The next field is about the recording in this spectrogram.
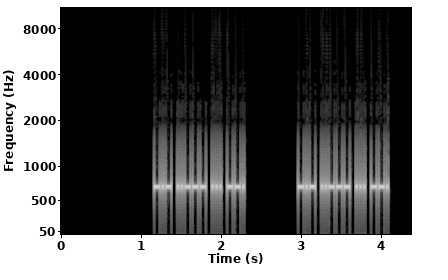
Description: Morse code, heard as a keyed tone, about 50 wpm, 700 Hz. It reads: K2SG K2SG
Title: Call Signs Repeated 3x - 50wpm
